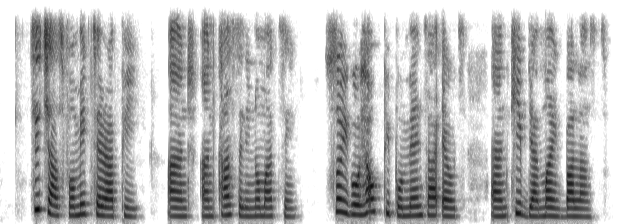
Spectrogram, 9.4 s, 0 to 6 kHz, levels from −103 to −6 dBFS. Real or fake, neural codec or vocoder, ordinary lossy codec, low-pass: real; none; Opus, 64 kbps; 5.4 kHz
